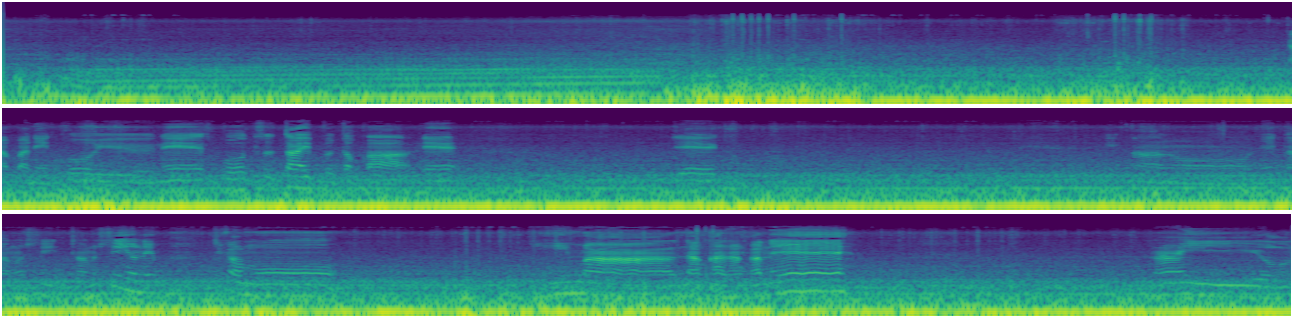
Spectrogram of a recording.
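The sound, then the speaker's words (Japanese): A steady low engine rumble fills the interior of a moving car, the driver's own, with a droning, shifting engine tone in the first few seconds and people talking over the constant hum. “やった時はもう自分の、このこいつで、走りました。”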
